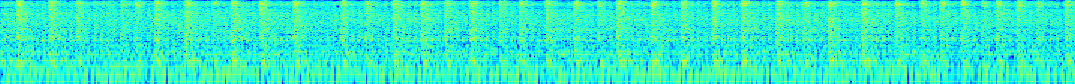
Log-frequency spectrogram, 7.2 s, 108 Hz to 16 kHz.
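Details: Kawasaki KX250 two-stroke after reassembly, no longer bogging: busy, fast idle with steady buzzy beat and slightly lumpy, burbling note that doesn't sound quite clean; still needs carb tuning, owner suspects it's running rich.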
